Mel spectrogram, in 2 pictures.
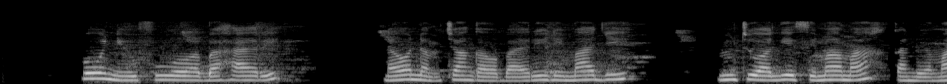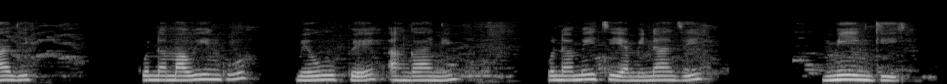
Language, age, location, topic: Swahili, 18-24, Mombasa, government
